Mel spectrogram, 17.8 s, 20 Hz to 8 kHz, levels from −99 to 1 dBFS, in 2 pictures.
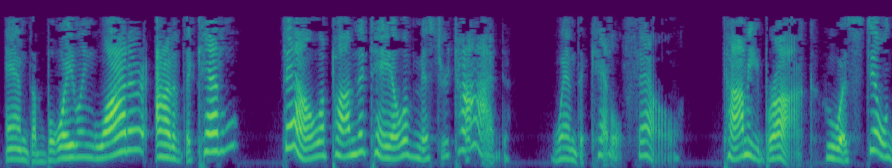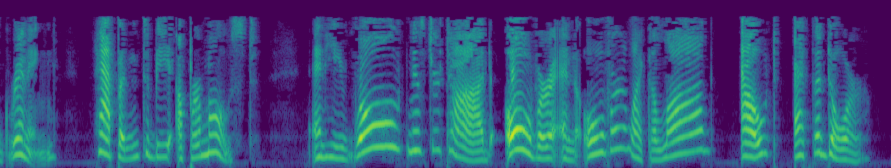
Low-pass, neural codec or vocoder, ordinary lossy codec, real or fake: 7.2 kHz; codec, 16 kHz, 16 kbps, FunCodec, trained on LibriTTS, 50 frames a second; MP3, 24 kbps; fake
